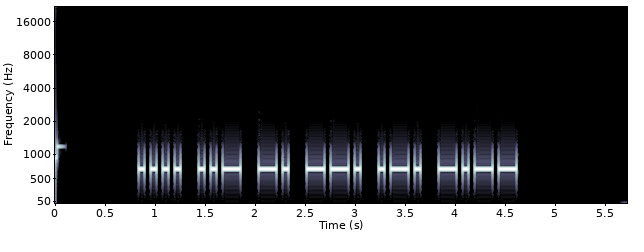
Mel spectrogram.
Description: Morse code, heard as a keyed tone, about 20 wpm, 700 Hz. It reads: HUNGRY
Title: Sentences from Top 1400 Words - New Word Drill - 20wpm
